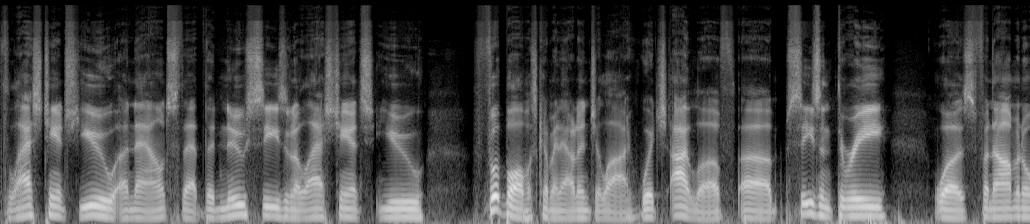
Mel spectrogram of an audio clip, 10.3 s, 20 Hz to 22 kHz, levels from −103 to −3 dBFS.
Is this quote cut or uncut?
uncut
